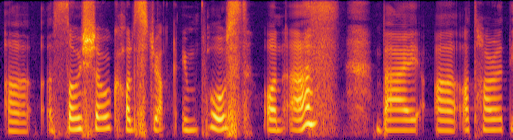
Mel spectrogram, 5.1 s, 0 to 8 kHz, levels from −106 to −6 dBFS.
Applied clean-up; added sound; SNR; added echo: none; none; none; none.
